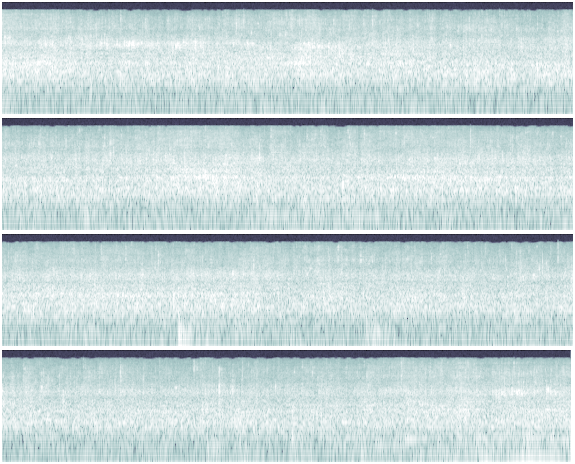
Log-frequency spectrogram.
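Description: Potato wedges and salted pork sizzling steadily in a frying pan over high heat as they are turned with a wooden spatula: a fine, even crackle.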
